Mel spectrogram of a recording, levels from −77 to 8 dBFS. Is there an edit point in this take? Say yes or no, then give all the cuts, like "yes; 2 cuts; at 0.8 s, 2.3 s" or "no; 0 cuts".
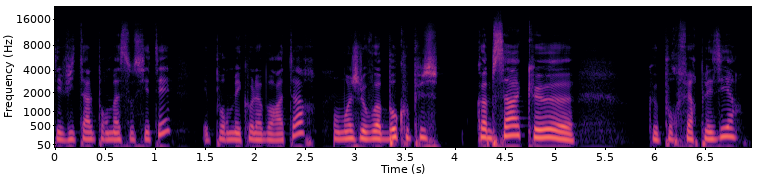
yes; 1 cut; at 2.8 s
